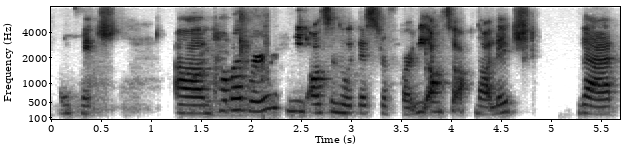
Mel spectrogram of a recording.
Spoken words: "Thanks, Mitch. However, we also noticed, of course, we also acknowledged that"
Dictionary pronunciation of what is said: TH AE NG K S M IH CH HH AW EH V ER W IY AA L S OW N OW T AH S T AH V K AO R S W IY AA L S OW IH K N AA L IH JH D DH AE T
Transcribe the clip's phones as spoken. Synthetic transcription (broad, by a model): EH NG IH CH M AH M HH AW EH V ER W IY AA L S OW N OW T AH S T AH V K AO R W IY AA L S OW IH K N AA L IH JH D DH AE T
